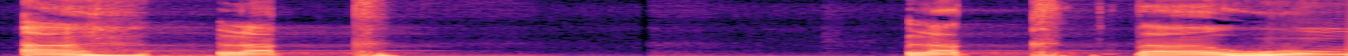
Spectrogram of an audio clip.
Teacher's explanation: huruf kaf memiliki sifat hamas dan siddah, maka pada saat disukun bunyinya ahlaktahum. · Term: Kaf sukun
